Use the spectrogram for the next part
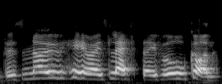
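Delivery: usual speaking voice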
